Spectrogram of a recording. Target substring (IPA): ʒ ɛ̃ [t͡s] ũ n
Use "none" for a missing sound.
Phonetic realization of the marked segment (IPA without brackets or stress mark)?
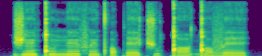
ǃ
